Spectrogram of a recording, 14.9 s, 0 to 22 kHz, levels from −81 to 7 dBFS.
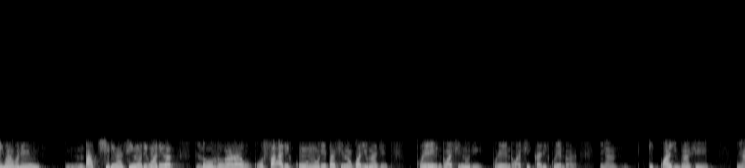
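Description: AMR narrowband mobile codec damage runs throughout: the speech is confined to roughly 200 Hz–3.5 kHz and rebuilt from sparse pulses, sounding heavily buzzy and synthetic, which fits a low mode near 5.9 kbps.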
